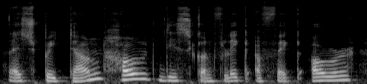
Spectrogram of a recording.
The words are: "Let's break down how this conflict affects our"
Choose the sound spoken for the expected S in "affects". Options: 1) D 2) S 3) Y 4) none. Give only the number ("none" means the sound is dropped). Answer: 4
